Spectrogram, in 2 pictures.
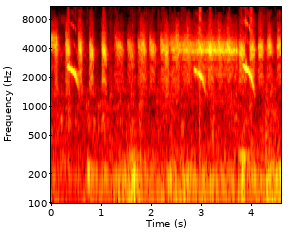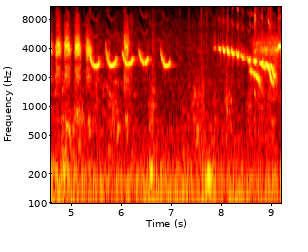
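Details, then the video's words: Common iora, locally called cipoh, sirtu or sirdung, used as a lure for young birds: thin downslurred whistles alternate with rapid high chattering notes and short buzzy trills, ending in a run of descending whistles. "Audio Suara Burung Cipoh/Sirtu/Sirdung cocok buat pancingan bakalan"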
